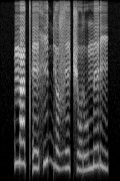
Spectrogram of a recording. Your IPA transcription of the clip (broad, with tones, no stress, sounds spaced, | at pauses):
m a˧ tʼ e˨ x i˦ bʲ ɔ˨ z ɪ˧ t͡ʃ o˨ ɾ u˧ m ɪ˦ ɾ i˧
